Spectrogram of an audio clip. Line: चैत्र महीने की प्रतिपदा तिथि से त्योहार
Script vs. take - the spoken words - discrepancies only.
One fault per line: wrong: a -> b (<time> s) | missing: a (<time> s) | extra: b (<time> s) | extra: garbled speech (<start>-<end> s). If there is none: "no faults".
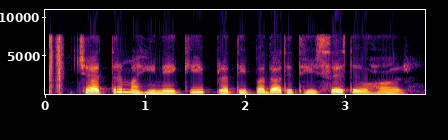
no faults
